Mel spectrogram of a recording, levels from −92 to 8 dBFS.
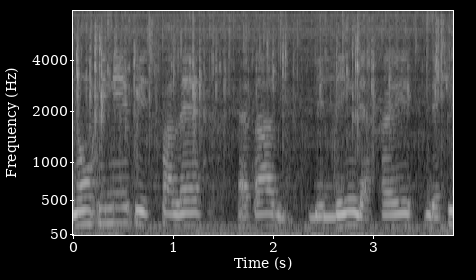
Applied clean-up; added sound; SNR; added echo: none; Bathtub (filling or washing); 2 dB; reverberation time 0.1 s.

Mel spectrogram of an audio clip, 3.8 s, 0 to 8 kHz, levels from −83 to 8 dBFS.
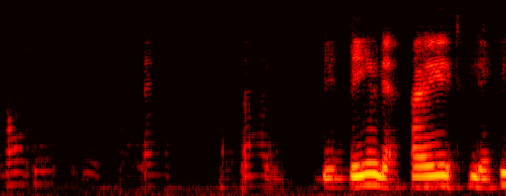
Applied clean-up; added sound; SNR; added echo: neural mask model DeepFilterNet 3.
